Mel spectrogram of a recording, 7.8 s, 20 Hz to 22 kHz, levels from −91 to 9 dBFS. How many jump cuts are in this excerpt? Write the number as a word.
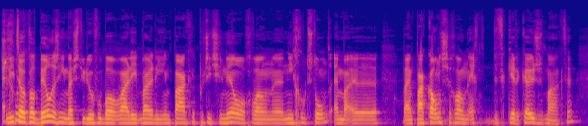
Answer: zero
